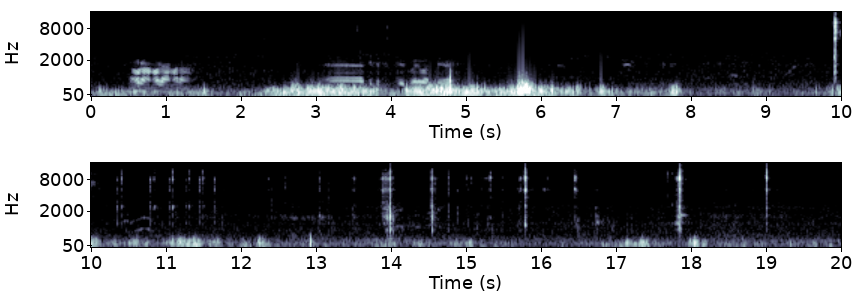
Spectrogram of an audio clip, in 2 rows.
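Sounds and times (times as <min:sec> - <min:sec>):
sharp handling clicks: 0:09.9 - 0:11.7, 0:12.4 - 0:16.9, 0:17.7 - 0:18.0.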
